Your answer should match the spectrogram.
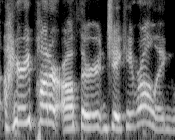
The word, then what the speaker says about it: Rowling: Rowling, which, incidentally, rhymes with bowling, about the pronunciation of Lord Voldemort, the blockbuster series creepy villain.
